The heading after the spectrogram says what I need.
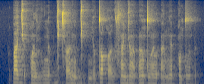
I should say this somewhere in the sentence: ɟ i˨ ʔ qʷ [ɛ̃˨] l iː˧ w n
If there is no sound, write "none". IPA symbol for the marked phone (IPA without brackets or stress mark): ɛ̃˨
